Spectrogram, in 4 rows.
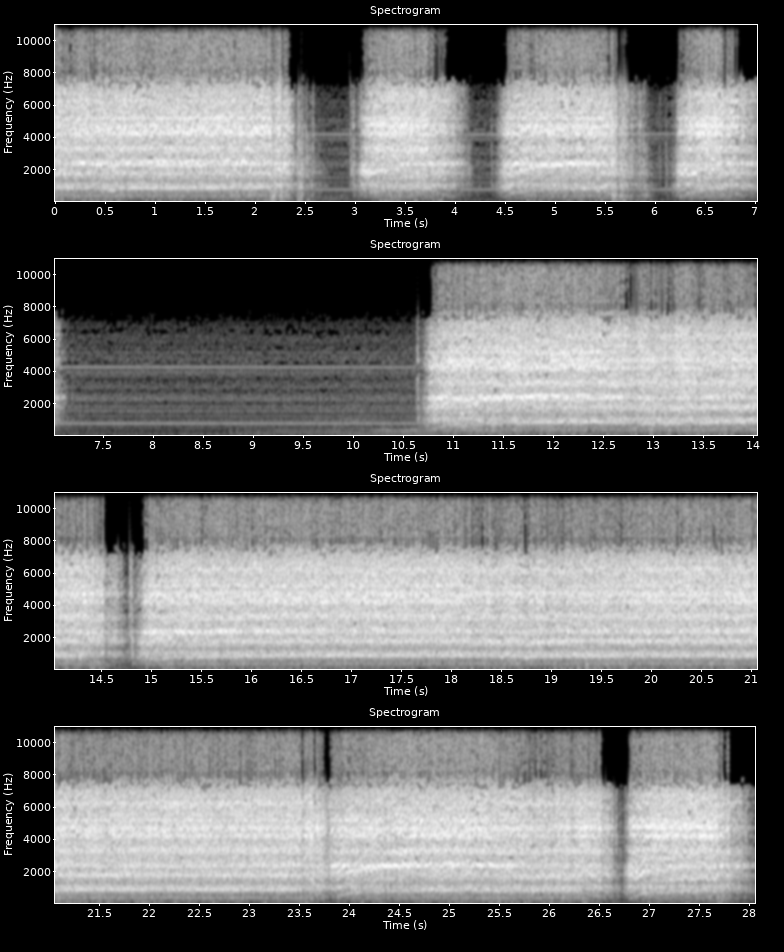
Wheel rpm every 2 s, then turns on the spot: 220, 120, 110, 50, 0, 110, 210, 150, 230, 230, 240, 220, 190, 150.
none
